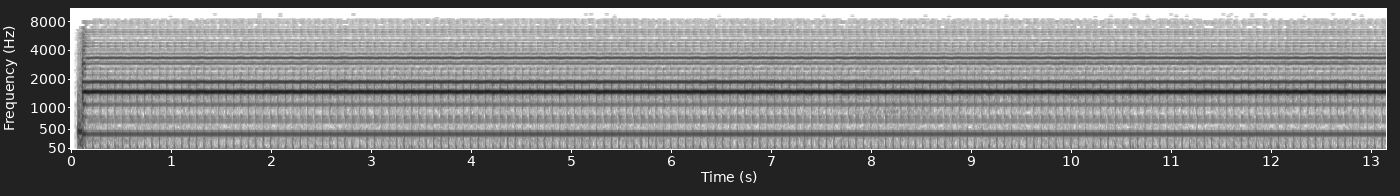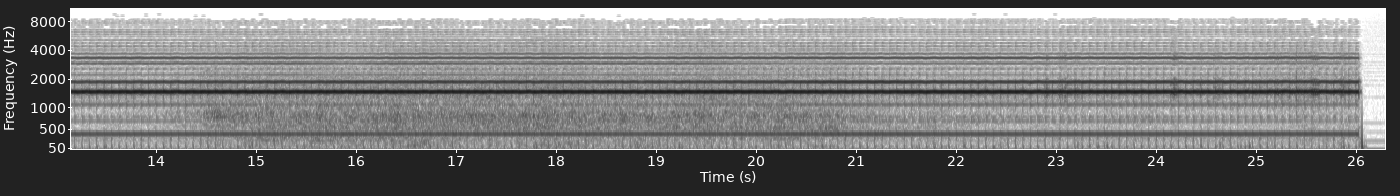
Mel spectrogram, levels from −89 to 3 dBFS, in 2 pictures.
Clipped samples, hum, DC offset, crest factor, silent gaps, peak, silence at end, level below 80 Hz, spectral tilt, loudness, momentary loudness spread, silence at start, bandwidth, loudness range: under 0.1%; none; 0.4%; 8 dB; none; -2 dBFS; 0.2 s; -48 dBFS; -1 dB/octave; -10 LUFS; 1 LU; 0.05 s; 8.6 kHz; 1 LU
